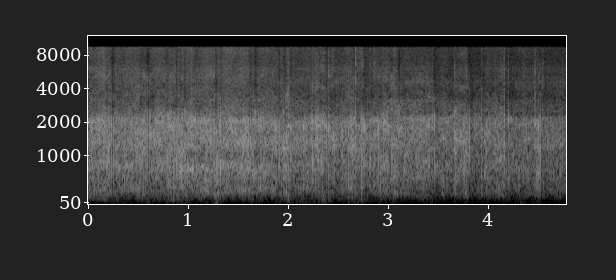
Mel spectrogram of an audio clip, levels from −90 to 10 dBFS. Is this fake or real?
fake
